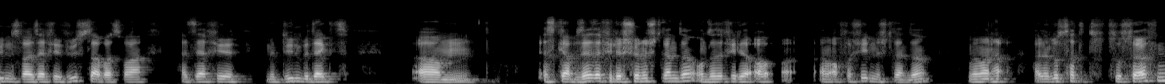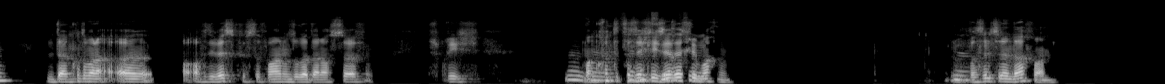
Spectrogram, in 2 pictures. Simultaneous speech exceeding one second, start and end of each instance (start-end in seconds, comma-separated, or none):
17.4-18.8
